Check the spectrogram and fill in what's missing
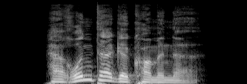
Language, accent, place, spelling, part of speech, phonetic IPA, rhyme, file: German, Germany, Berlin, heruntergekommene, adjective, [hɛˈʁʊntɐɡəˌkɔmənə], -ʊntɐɡəkɔmənə, De-heruntergekommene.ogg
- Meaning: inflection of heruntergekommen: 1. strong/mixed nominative/accusative feminine singular 2. strong nominative/accusative plural 3. weak nominative all-gender singular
